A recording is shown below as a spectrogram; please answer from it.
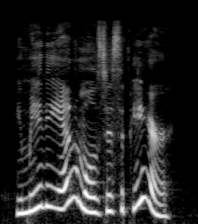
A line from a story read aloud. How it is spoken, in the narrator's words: Leah exclaimed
